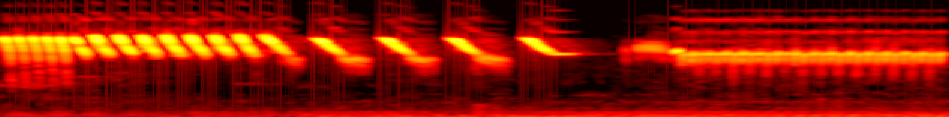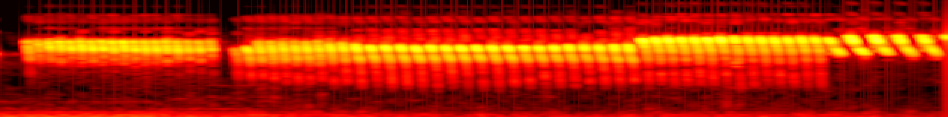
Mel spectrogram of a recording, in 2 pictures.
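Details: Canary singing: a varied song of rapid repeated notes, first quick descending chirps several times a second, then long buzzy rolled trills held steady, some briefly broken, running without pause through the passage.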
